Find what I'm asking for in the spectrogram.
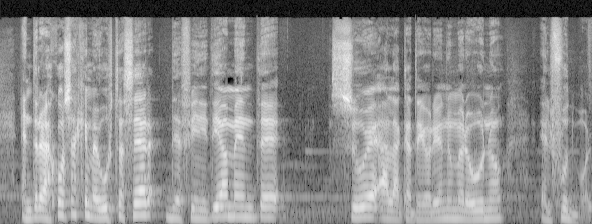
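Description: With faint music behind him, a man speaks at a fairly quick pace in a high pitch, his pitch varying in an ordinary way. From Venezuela, Barquisimeto; Venezuela. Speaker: church worker; interviewee. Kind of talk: personal testimony. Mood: warm, enthusiastic. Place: home room.

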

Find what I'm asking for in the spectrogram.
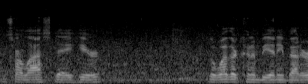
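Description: A man speaks over noticeable background noise, his voice dry with no echo. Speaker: food vlogger. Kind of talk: casual vlog chat. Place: cafe.

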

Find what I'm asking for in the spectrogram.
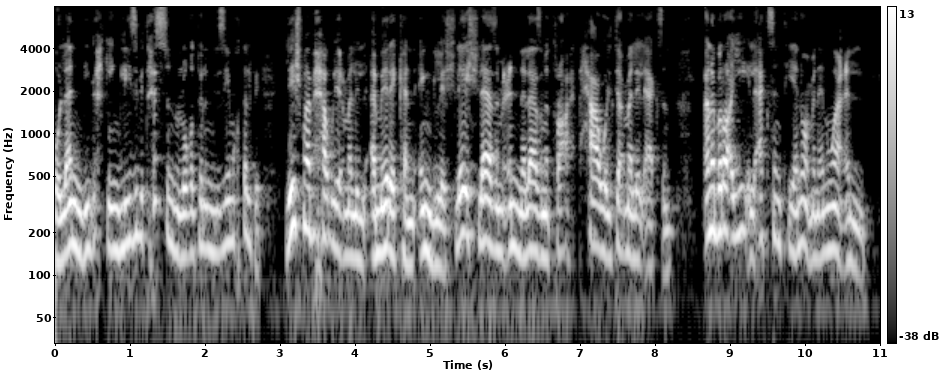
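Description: Against a quiet background, a man with a Jordanian accent talks at a fairly quick pace in a fairly high, somewhat breathy voice, his tone animated and his pitch variation ordinary. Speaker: YouTuber and software developer; YouTuber. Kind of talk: casual vlog talk. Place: office. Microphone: phone near.

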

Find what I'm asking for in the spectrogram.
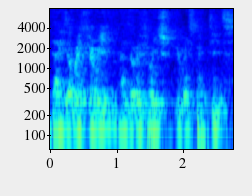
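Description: A man with a French accent, fairly low in pitch, monotone and flat, at a moderate pace, amid strong room echo and light background noise. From France. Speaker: ambassador. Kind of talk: speech. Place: hall.

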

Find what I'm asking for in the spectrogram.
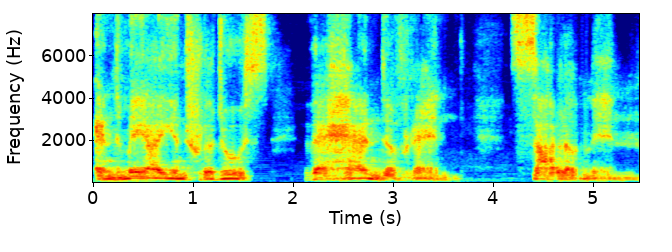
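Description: Shouting in a put-on character voice, a man sounds wheezy and raspy at a very slow pace. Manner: shouting, bloodied.

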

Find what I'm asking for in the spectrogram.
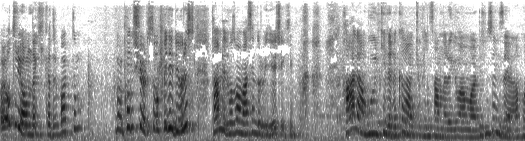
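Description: A woman's fairly high, animated voice at a fairly quick pace, with very wide pitch swings and light background noise. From Turkey. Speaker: travel vlogger. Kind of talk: casual vlog. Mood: warm, affectionate. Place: home room. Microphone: phone near.

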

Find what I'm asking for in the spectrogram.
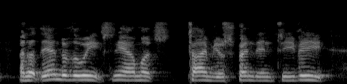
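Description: With a Yorkshire accent, a man speaks at a moderate pace. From England. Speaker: preacher. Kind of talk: sermon preached to a congregation. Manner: emphatic, earnest, fiery. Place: church.

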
